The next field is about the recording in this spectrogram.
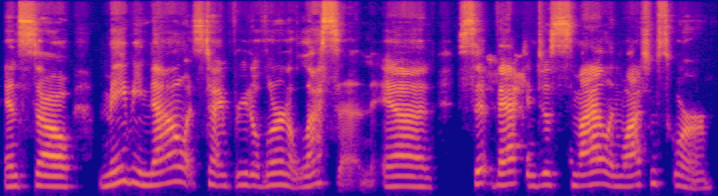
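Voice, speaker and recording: A woman's voice: medium pitch, a little slow, few pauses, a bit bright. A woman in her sixties hosting a casual chat, blunt and rambling, full of "you know" and "like". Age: 60s. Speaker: host.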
